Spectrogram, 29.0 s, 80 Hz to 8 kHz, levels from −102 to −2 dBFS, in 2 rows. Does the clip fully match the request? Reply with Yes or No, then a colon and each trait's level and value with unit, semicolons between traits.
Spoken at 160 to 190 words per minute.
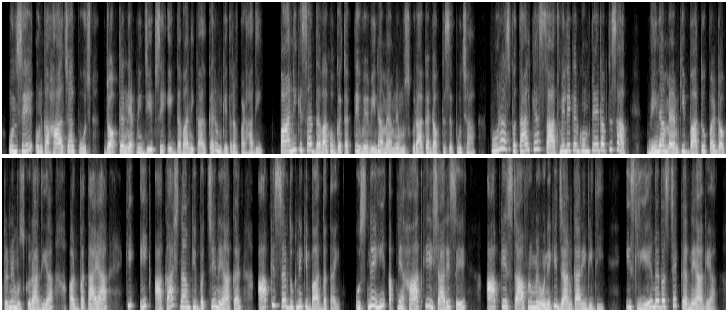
Yes: average, 185 wpm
